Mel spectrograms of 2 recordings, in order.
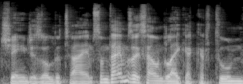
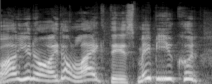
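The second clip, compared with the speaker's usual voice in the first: high-pitched, tentative mock politeness; put-on noncommittal critique; mock middle ground; 3 dB louder than usual. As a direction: imitate someone gently hedging, pitched way up. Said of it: "she doesn't go middle ground".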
